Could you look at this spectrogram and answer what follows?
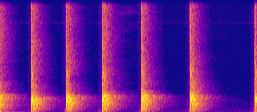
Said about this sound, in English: Seems like I'm the only one applauding.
